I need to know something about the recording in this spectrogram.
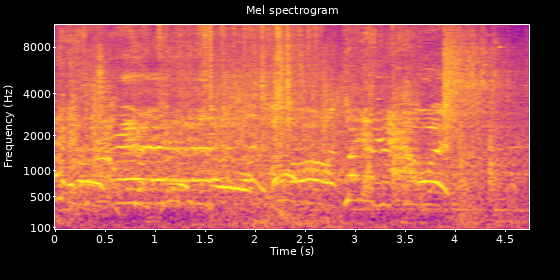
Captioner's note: group panicking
